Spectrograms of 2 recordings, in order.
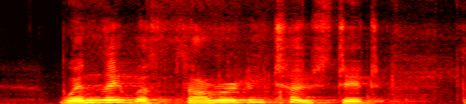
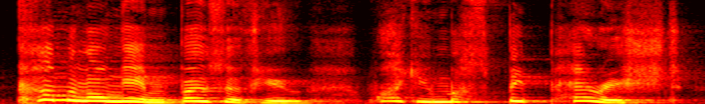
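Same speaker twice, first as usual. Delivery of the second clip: louder, higher hearty welcome; warm welcome; 9 semitones higher, 6 dB louder than usual. Acted. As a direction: welcome them in kindly. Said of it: "in quite a different voice".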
